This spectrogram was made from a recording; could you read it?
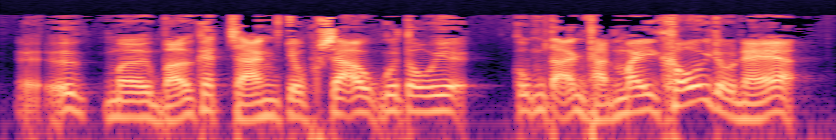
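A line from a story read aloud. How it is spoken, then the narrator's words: Wailing. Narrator (Vietnamese): Quân gào lên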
